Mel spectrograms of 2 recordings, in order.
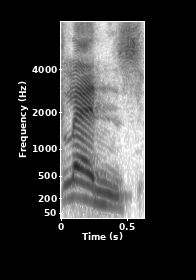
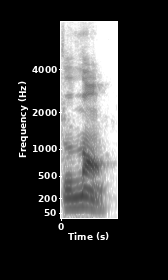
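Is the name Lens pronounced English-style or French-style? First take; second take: English; French. First: It is said with a plain English vowel. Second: It is said with a French nasal vowel. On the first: The speaker calls it wrong. "those typical, you know, like British English people" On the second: The speaker calls it right. "given the French accent"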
